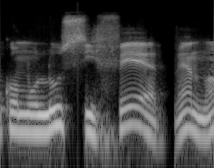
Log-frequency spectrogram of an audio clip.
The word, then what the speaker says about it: Lucifer: Qual é a pronúncia dessa aqui? Lucifer.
